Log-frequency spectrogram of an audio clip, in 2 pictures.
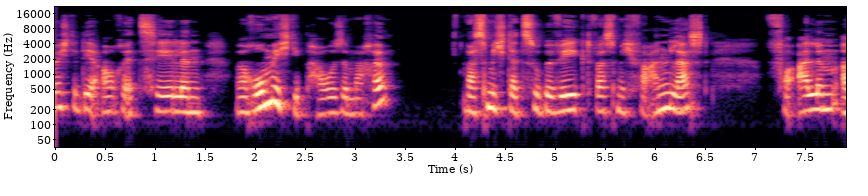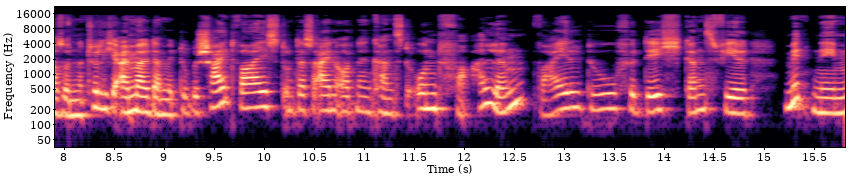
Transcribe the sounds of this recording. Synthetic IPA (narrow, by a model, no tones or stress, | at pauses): mœçtədiːɐʔaʊxɛɐt͡sɛːlən | vaʁʊmɪçd̥iːpʰaʊzəmaχə | vasmɪçd̥at͡suːbəveːktv̥asmɪçfɛɐʔanlast | foːɐʔaləmʔalzonatʰyːɐlɪçʔa̰ɪnmaːldamɪt̚d̥uːbəʃaɪtv̥aɪstʊnt̚d̥asʔa̰ɪnʔɔɐdnənkʰanstʔʊntfoːɐʔaləmvaɪlduːfyːɐdɪçɡ̥ant͡sfiːl | mɪtneːmə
